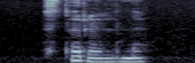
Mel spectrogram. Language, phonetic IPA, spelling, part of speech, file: Polish, [stɛˈrɨlnɨ], sterylny, adjective, LL-Q809 (pol)-sterylny.wav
